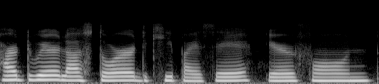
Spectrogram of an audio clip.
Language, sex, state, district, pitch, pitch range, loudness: Nagamese, female, Nagaland, Kohima, 175 Hz, 170-185 Hz, -14 LUFS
